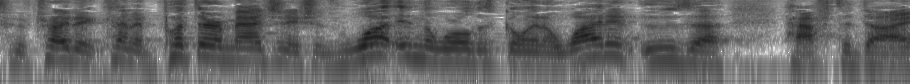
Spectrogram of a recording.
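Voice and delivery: ordinary delivery

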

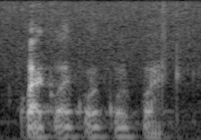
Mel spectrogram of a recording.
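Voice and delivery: soft quacks mimicking chatter; mock quacking. Preacher mimicking friends heading off together, quacking.

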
